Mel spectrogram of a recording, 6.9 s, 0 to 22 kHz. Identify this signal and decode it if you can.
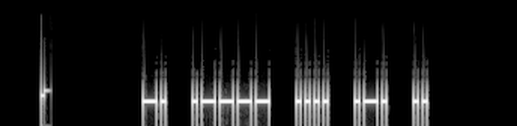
Morse code, heard as a keyed tone, about 20 wpm, 700 Hz. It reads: N 1 H R I
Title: 062 Lesson 11g - Letter h - Call Signs 20wpm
